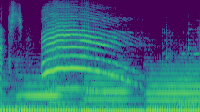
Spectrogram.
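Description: Bouncy children's cartoon music with a steady bass line, over which a high-pitched cry rises and then falls in one long arch lasting about a second.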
